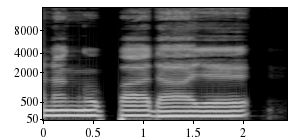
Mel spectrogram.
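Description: A voice chanting Pali sutta text on one almost unchanging pitch, with a short break just after half a second in.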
